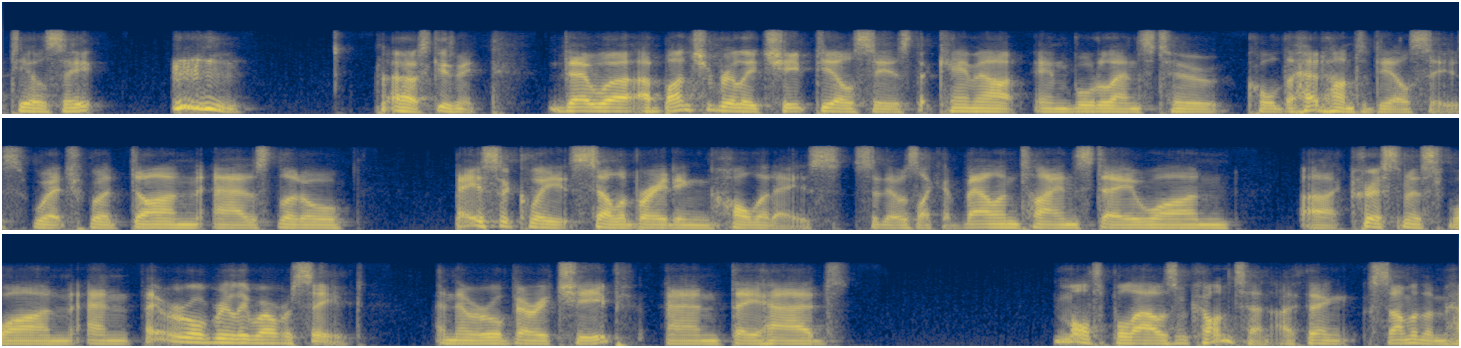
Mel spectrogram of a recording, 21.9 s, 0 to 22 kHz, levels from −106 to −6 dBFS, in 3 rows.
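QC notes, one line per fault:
Nothing stood out on listening to this speech clip.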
